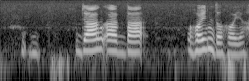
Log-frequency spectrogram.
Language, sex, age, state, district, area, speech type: Santali, female, 18-30, West Bengal, Birbhum, rural, spontaneous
